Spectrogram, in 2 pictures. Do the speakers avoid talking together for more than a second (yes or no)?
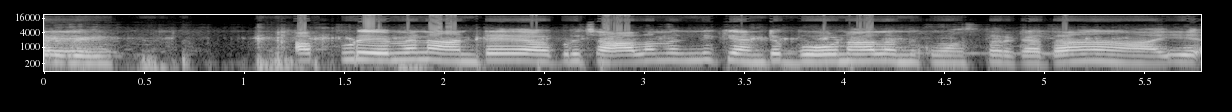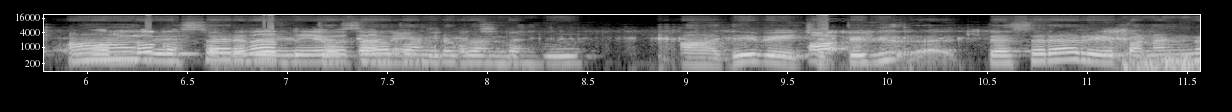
no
